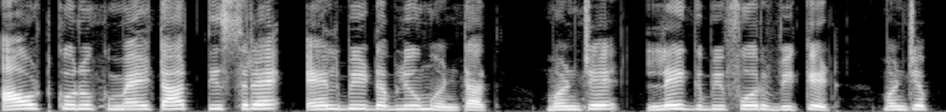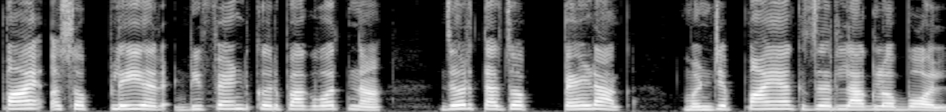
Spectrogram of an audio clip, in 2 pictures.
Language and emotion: Goan Konkani, neutral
